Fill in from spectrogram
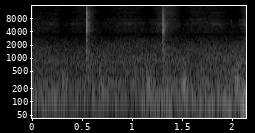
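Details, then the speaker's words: Lexmoto LXR 125 front wheel spun by hand: sharp light ticks about once per turn from the brake caliper, louder the harder the wheel is pulled and changing with pressure on the caliper pin; the wheel bearing is solid. Pads removed and cleaned. "The harder I pull that round, the louder the click is."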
